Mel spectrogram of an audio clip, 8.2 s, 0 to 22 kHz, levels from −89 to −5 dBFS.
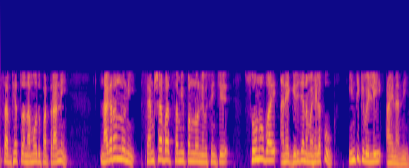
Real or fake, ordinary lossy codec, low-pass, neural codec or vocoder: real; none; 3.6 kHz; none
